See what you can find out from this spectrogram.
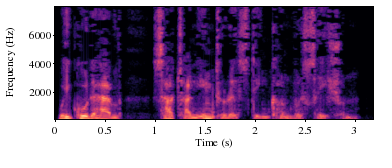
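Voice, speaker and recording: A man voicing an obese, sinister male baron with a rumbling basso voice, slow and taunting, in an audiobook. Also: slightly rough, dry recording. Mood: gloating. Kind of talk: audiobook character voice.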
